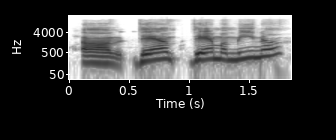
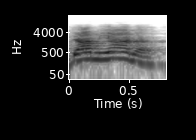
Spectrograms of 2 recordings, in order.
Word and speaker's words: Damiana: Damn Amina. How do you say that? Damiana.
